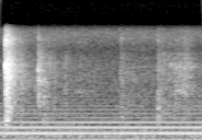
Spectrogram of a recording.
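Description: Steady electrical hum, with a faint click about half a second in.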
